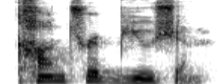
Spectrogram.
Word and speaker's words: contribution: We change the stress to the first and third syllable. Contribution. contribution. The first and third syllable. Stress the first and third syllable. Contribution. And because we stress the first syllable, the sound changes. It's not con. It's not the short sound. It's con. Con. We use a short a sound like hot and stop.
